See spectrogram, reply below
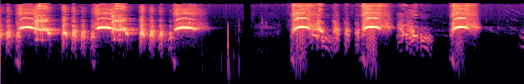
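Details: Grey Francolins, a calling group in Rahim Yar Khan grassland: bursts of chattering notes and clear rising-falling whistles, a brief lull, then three loud ringing whistled phrases about a second apart.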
